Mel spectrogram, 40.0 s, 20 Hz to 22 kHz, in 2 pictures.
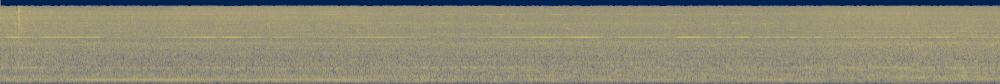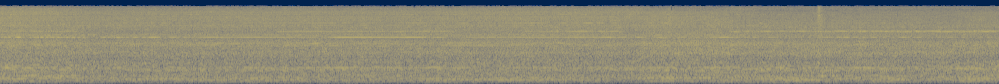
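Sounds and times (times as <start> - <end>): machine hum: 0.0 - 39.9
thin high whine: 0.0 - 39.9.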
